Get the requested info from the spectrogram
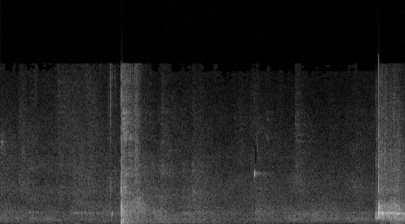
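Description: A bowling ball thuds down onto the lane about a second in and rolls with a low rumble, then pins crash and clatter near the end as it strikes the rack.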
